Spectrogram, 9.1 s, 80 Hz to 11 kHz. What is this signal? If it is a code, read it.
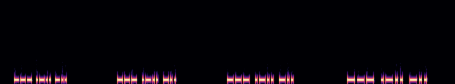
Morse code, heard as a keyed tone, about 32 wpm, 700 Hz. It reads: OLD OLD OLD OLD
